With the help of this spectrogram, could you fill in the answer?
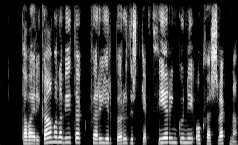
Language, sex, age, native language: Icelandic, female, 40-49, Icelandic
